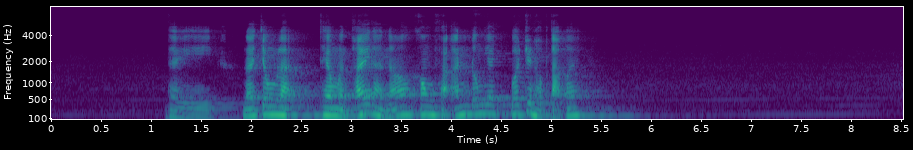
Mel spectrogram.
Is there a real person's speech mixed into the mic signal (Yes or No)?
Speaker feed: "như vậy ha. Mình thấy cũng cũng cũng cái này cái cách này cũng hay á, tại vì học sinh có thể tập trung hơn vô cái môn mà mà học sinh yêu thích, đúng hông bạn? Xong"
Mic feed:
Yes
